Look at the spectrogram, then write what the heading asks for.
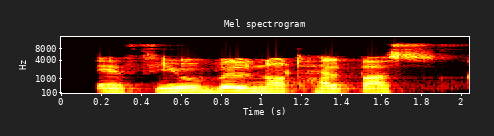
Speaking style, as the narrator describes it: cried an old woman

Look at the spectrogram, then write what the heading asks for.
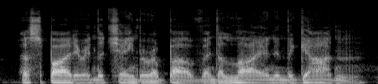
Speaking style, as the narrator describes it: muttered Conan

